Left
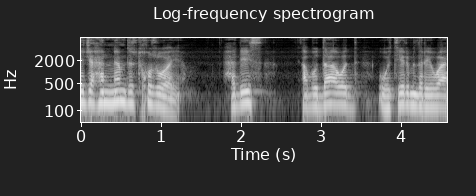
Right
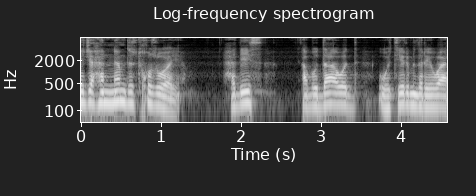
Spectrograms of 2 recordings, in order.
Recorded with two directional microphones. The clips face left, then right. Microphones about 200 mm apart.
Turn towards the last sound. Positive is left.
turn(degrees=-30)  # may be behind; listen again after turning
